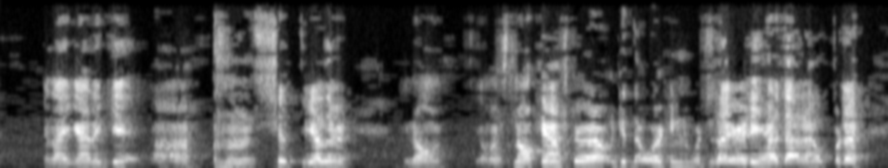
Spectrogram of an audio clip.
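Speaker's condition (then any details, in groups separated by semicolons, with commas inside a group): Cerebral palsy; has had surgery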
